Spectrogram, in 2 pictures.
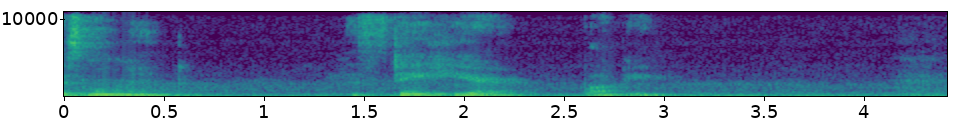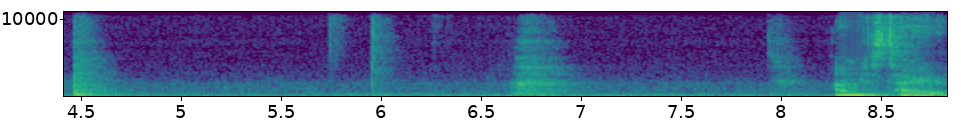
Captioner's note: deep exhale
